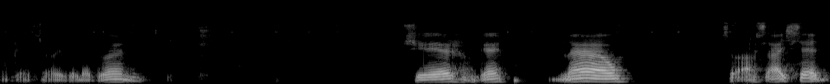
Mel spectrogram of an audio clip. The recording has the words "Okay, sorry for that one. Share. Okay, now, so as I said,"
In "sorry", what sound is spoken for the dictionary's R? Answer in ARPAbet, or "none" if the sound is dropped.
none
